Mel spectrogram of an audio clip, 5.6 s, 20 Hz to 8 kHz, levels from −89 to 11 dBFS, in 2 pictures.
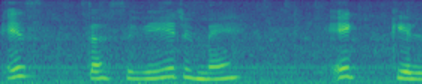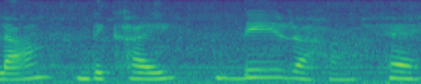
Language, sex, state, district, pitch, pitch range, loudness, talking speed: Hindi, female, Madhya Pradesh, Dhar, 235 Hz, 225-265 Hz, -17 LUFS, 95 wpm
